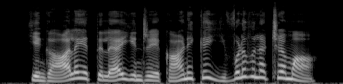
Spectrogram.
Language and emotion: Tamil, surprised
